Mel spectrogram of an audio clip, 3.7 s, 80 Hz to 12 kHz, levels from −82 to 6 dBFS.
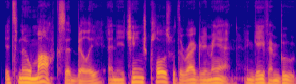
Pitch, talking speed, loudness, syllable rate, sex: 110 Hz, 275 wpm, -18 LUFS, 6.3 syllables/s, male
